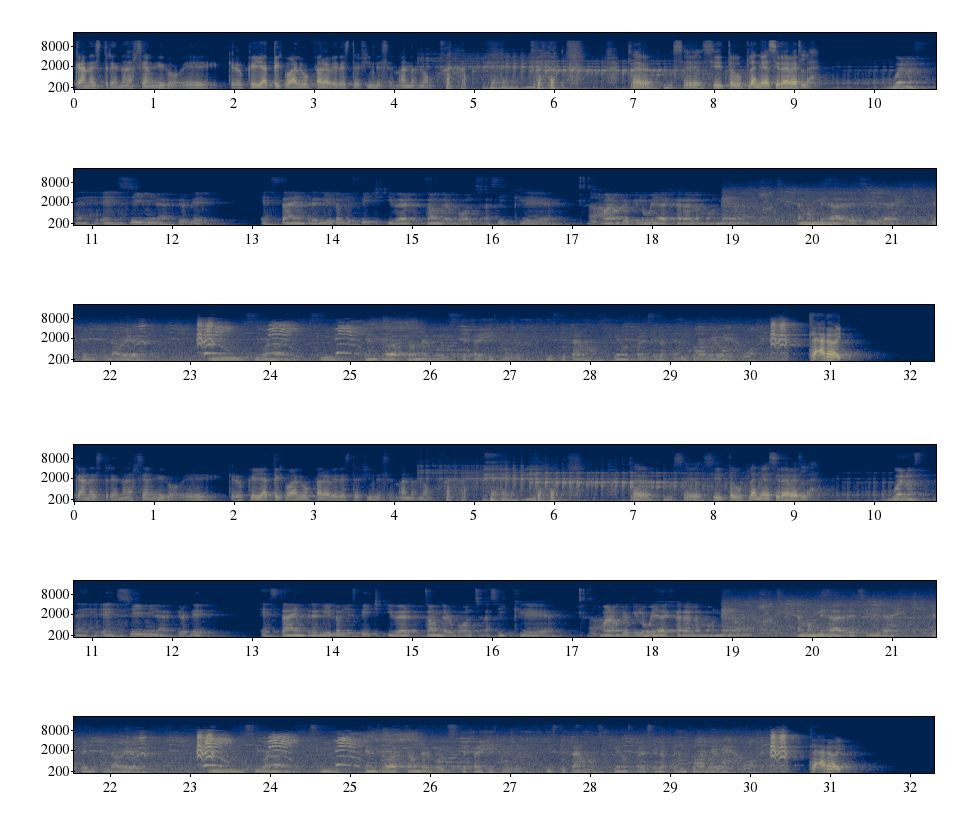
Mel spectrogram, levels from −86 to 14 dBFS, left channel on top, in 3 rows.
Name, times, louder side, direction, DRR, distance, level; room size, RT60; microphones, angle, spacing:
voice 1, 0.0-4.9 5.7-6.4 6.6-9.3 17.2-17.4 30.7-31.1, left 4 dB, 60° left, 13 dB, 0.7 m, -27 dB
sound 1, 4.3-11.4, right 1 dB, 45° right, 4.2 m, -39 dB
voice 2, 5.1-5.9 10.1-12.4 13.1-16.8 17.4-19.3 19.8-21.1 21.5-22.5 23.2-29.8, right 1 dB, 70° right, 5 dB, 1.3 m, -33 dB
Gull seagull, 18.9-30.5, right 5 dB, 25° right, 0.9 m, -32 dB
21.5 x 9.6 x 6.4 m, 0.82 s
head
